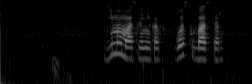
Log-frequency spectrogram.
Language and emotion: Russian, neutral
